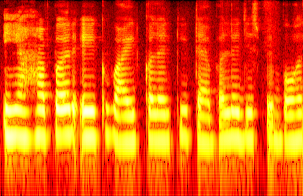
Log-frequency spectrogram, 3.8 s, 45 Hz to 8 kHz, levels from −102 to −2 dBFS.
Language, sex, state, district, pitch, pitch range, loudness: Hindi, female, Madhya Pradesh, Dhar, 205 Hz, 195-215 Hz, -15 LUFS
